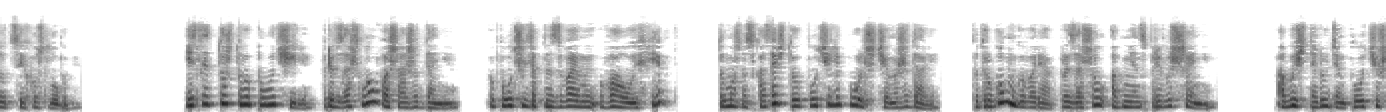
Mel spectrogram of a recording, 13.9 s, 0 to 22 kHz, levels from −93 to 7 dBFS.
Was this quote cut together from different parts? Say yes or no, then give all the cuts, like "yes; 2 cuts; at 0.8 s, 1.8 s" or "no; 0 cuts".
no; 0 cuts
